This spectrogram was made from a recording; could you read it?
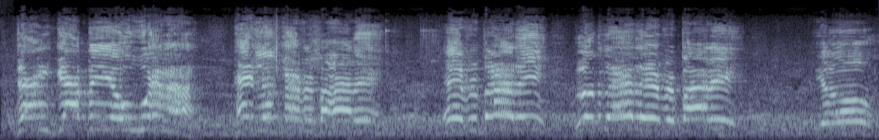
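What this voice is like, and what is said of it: Comedy Texan accent. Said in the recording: “the obligatory comedy Texan there ... has a Texan accent.”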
